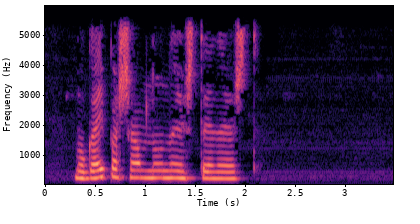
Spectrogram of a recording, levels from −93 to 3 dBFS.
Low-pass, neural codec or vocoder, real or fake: 5.4 kHz; none; real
